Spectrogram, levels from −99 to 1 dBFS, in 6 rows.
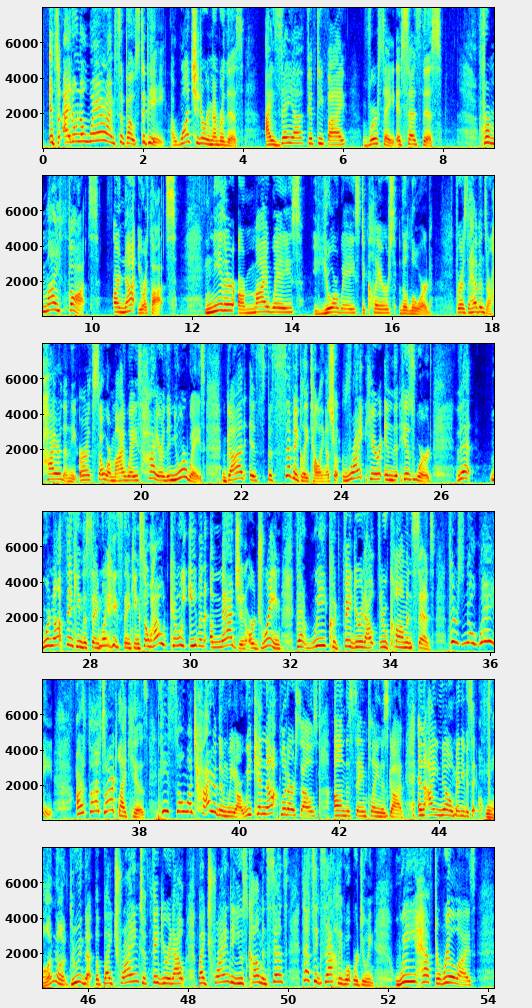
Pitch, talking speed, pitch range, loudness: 290 Hz, 165 wpm, 240-350 Hz, -15 LUFS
